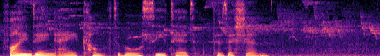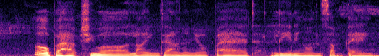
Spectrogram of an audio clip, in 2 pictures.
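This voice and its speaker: A British woman leads a guided meditation at an extremely slow pace, her soft voice often sinking toward a whisper. The tone is dark and mellow, with long, soothing pauses, over faint background ambience. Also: low-pitched, level tone, slight background noise.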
